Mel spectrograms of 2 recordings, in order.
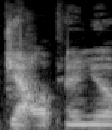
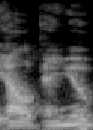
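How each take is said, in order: First: The word is pronounced the English way. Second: The word is pronounced the Spanish way. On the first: The speaker calls it wrong. "it's English. ... but I'll say jalapeno if I want" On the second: The speaker calls it right. "I know it's supposed to be jalapeno"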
